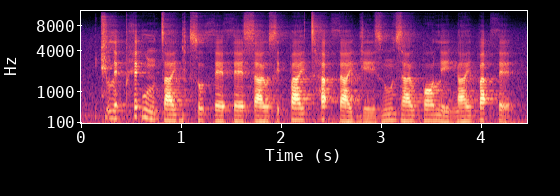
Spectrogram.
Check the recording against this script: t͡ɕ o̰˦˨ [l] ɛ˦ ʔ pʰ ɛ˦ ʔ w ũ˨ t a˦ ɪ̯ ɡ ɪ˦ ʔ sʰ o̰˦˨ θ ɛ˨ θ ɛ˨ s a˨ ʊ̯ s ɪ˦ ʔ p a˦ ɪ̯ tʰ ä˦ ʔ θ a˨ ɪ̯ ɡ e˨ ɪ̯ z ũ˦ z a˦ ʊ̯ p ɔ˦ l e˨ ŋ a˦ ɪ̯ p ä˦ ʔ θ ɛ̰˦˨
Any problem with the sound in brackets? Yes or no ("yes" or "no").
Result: no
